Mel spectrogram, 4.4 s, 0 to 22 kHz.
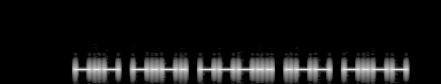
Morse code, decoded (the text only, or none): KC8WY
